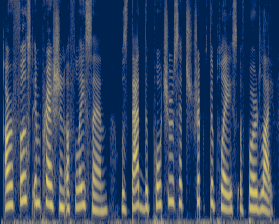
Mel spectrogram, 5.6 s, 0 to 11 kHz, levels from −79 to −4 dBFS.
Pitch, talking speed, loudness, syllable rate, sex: 255 Hz, 170 wpm, -20 LUFS, 4.3 syllables/s, female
